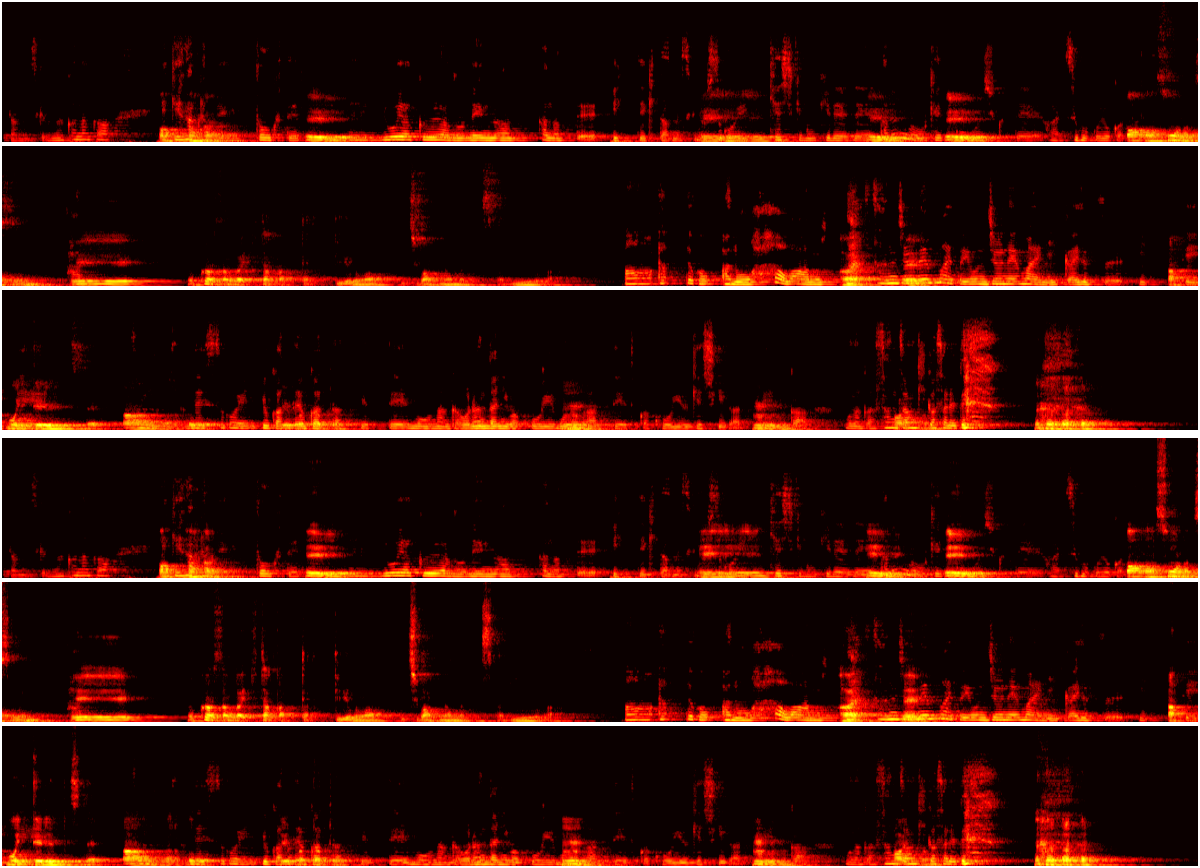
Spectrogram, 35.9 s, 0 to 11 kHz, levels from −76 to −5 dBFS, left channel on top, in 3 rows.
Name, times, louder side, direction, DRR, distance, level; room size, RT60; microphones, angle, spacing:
voice 1, 0.1-1.1 1.7-3.0 3.5-9.8 10.1-11.2 12.6-12.8 18.2-23.4 23.8-24.3 25.3-32.0 32.4-33.9, left 1 dB, 25° left, 10 dB, 0.5 m, -34 dB
voice 2, 1.6-2.2 3.0-3.5 6.9-7.6 8.6-9.0 9.4-9.9 11.2-12.3 12.6-13.3 13.8-15.8 16.0-17.5 20.3-20.6 20.9-21.2 23.6-26.0 26.7-27.3 29.5-29.8 31.4-31.9 32.8-33.3 34.2-34.9, right 2 dB, 55° right, 7 dB, 1.2 m, -28 dB
8.6 x 8.6 x 9.1 m, 1.3 s
head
